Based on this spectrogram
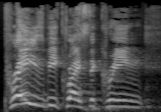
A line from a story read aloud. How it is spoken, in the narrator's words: Maria de la Luz, the Red Leader, furious that they should be thwarted by a mere girl, shouted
